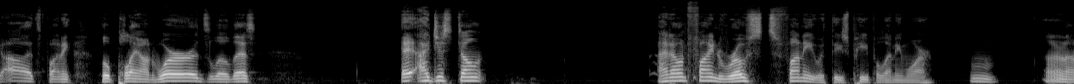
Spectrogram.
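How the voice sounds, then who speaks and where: Jaded, gravelly male talk host. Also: mid-range voice, dry recording, clean studio sound. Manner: blunt, profane, jaded. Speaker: talk show host, comedian. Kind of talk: casual opinion monologue.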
